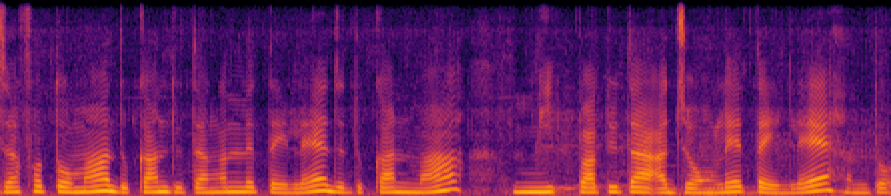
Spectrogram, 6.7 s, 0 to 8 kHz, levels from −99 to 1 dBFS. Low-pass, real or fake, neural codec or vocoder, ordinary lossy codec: none; real; none; none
